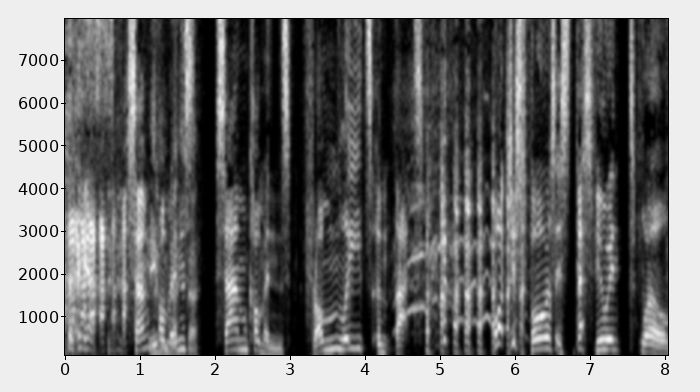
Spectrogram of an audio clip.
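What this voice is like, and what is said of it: Attempted Leeds accent. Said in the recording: “are you not going to do it in the accent of the people? ... can we have it in a Leeds accent? ... I really appreciated the int world.”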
